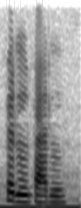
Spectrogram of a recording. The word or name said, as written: fiddle-faddle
